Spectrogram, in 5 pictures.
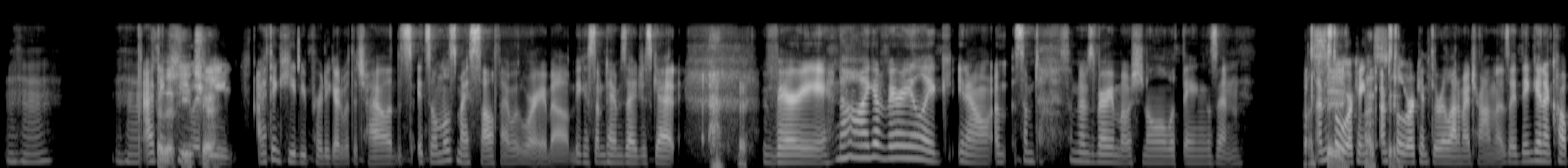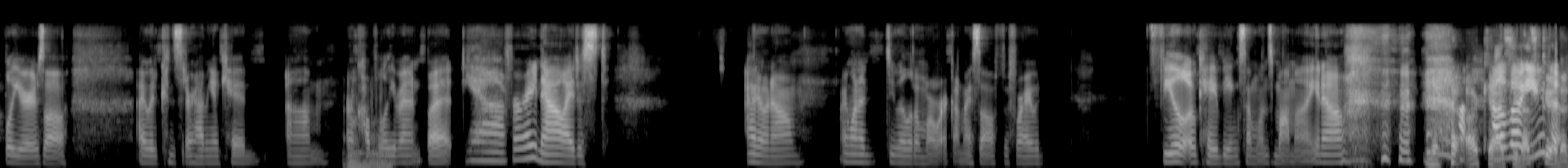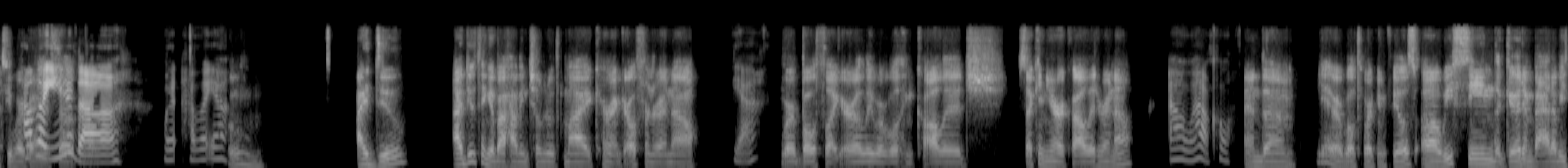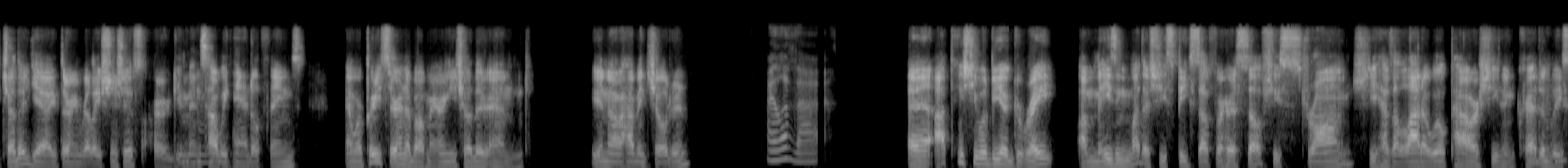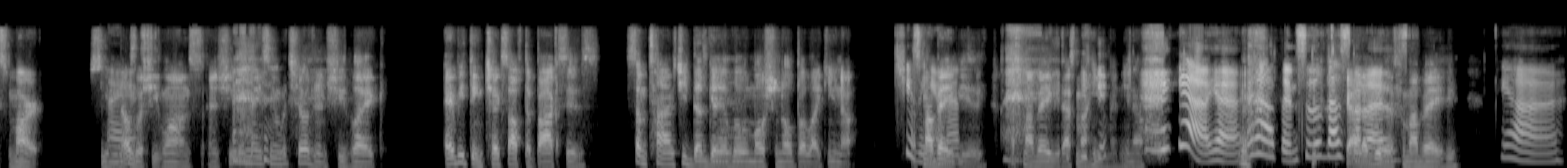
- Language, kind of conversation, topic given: English, unstructured, What are some emotional or practical reasons people remain in relationships that aren't healthy for them?
- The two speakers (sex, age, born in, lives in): female, 40-44, United States, United States; male, 20-24, United States, United States
- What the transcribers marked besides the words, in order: other background noise; tapping; chuckle; laugh; laughing while speaking: "Yeah"; chuckle; laugh; chuckle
